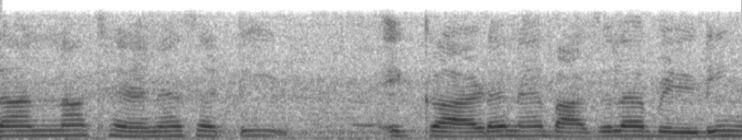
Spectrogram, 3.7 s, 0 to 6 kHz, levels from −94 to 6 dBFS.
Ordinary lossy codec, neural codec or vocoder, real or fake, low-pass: none; none; real; 5.4 kHz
